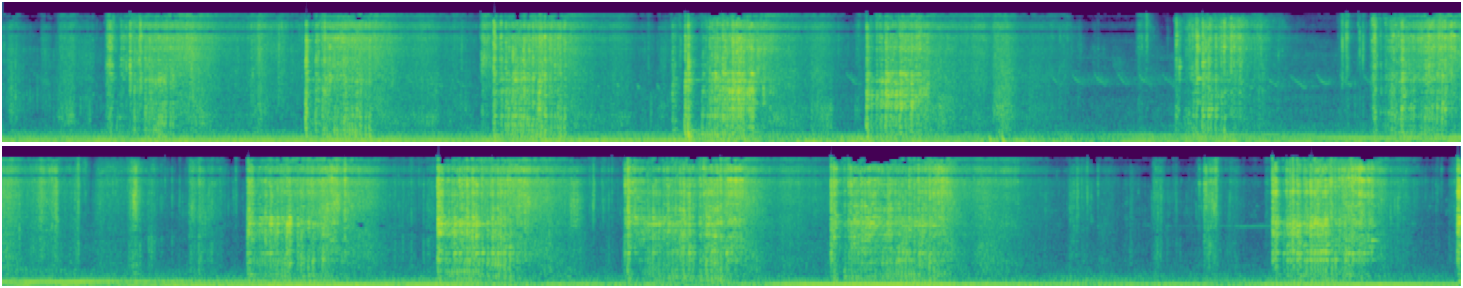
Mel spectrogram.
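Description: A rake dragging dry leaves and seed pods across a concrete sidewalk in repeated strokes, about one every two seconds, the hard pods clinking and rattling on the pavement.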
